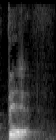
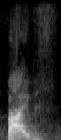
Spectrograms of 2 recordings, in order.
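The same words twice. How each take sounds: First: It is said with an f sound, fifth. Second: It is said like five with th added. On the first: The speaker calls it right. "it's fifth" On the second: The speaker calls it wrong. "but it's not fifth"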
